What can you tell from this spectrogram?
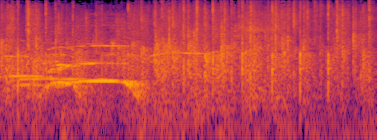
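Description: An audience claps steadily in a dense, continuous patter for several seconds, with a brief tonal whoop or whistle sliding downward near the start before the applause carries on alone.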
